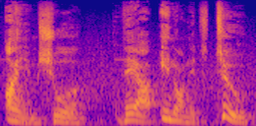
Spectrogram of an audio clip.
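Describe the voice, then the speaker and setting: An actor playing a nervous, defensive middle-aged ore assayer with a German accent, for a video game. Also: male voice, fairly high pitch, animated, normal speed, a bit bright, a little hiss or hum. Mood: fearful. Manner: defensive, then frightened and confessing.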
